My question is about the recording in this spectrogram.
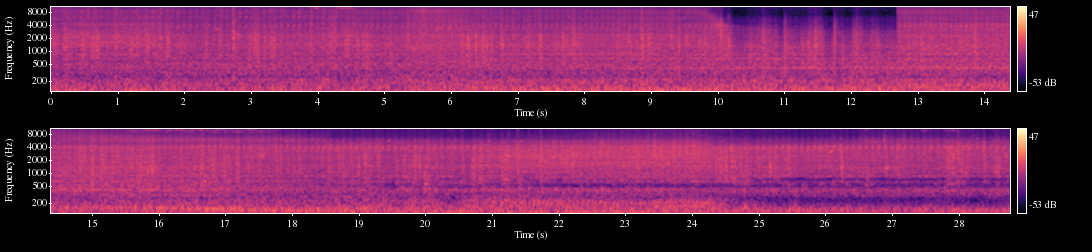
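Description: Heavy vehicle driving, heard from inside the cab: steady engine and road noise.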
